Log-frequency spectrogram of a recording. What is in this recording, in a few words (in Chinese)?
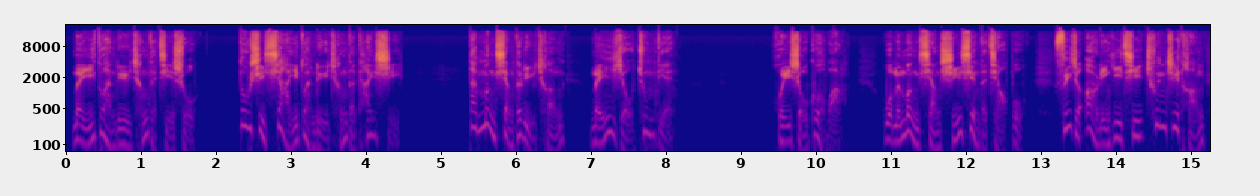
男, 宣传片; 2018春芝堂缤纷之旅 梦想海外游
